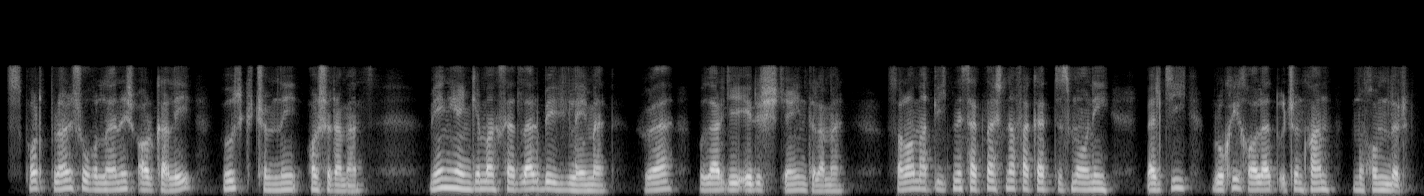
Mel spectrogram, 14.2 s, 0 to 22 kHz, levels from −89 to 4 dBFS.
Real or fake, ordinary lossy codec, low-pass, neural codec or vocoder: fake; none; 5.4 kHz; codec, 16 kHz, about 1 kbps, DyCAST, with the encoder's durations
